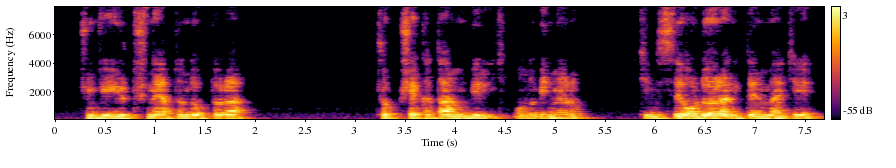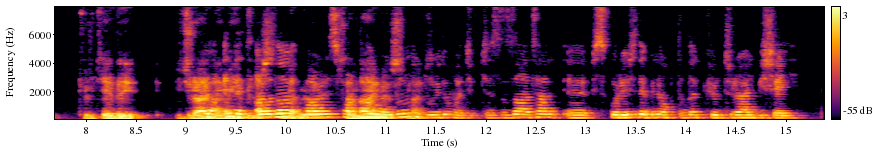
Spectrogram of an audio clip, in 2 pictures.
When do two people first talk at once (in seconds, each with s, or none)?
9.2 s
